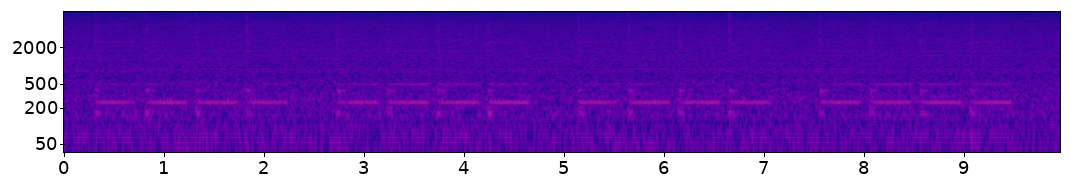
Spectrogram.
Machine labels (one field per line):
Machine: slide rail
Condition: normal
